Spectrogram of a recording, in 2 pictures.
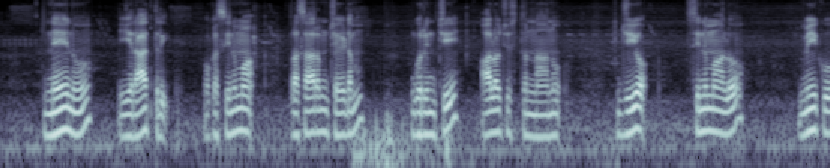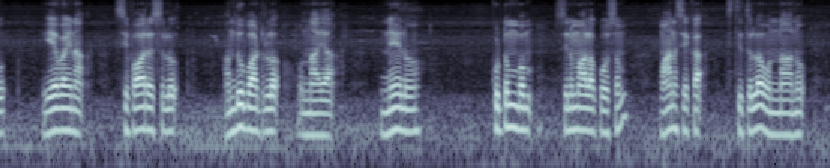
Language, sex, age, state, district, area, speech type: Telugu, male, 30-45, Andhra Pradesh, Bapatla, urban, read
